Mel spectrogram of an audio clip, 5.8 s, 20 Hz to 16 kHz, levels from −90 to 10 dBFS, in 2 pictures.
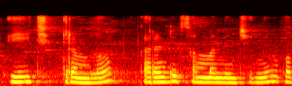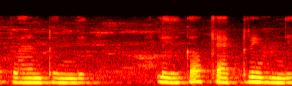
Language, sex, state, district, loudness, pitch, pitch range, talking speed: Telugu, female, Telangana, Mahabubabad, -16 LUFS, 200 Hz, 190-215 Hz, 100 wpm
